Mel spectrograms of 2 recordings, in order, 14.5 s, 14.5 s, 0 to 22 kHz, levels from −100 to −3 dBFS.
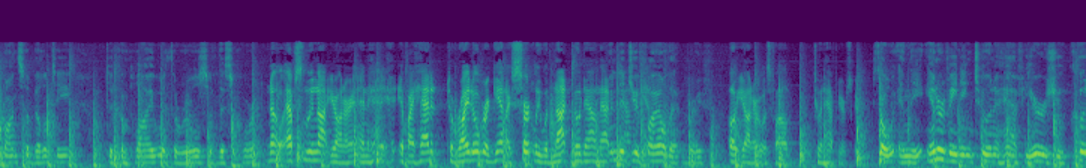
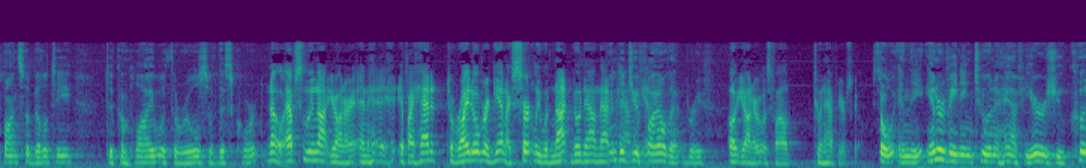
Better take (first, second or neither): second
